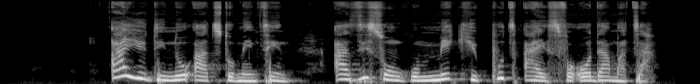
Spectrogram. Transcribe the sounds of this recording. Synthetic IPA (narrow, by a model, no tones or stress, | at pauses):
ajudenoʔattomɛ̃ntʰẽn | ʔasdiswɔ̃nɡomekʰjupʰutaɪz̥fɔʔɔdamatʰa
